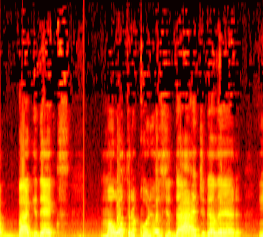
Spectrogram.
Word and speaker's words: Bagdex: é bag tá bom isso porque é o apelido do nosso querido Wagner né o criador aí da bagdex uma outra curiosidade galera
